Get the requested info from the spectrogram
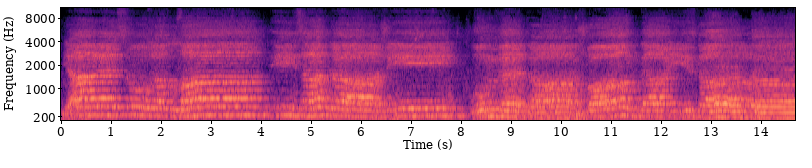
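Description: Unaccompanied male religious chanting: long, melismatic phrases that glide up and down in pitch, broken by short pauses for breath.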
